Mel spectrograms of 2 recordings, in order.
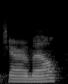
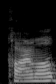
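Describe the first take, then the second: First: The word is pronounced in a fancier way. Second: The word is pronounced in a plain, everyday way. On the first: The speaker uses this to sound refined. "if I want to be fancy, I say caramel" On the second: This is the speaker's usual pronunciation. "I think I say caramel"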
